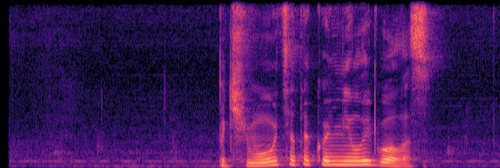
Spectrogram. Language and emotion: Russian, positive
